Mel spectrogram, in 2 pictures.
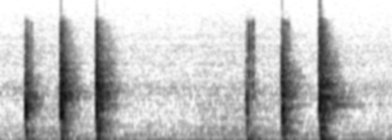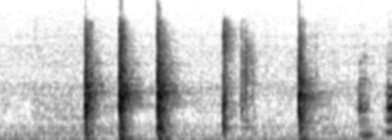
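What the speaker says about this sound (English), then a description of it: "You hear knocking randomly around the house or castle." Sharp knocking on wood as a sound effect in a tabletop role-playing game, in clusters of three or four raps separated by short pauses, loud and close with no talk.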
